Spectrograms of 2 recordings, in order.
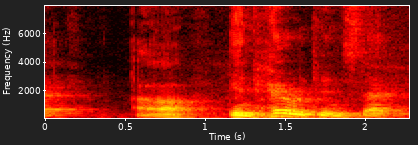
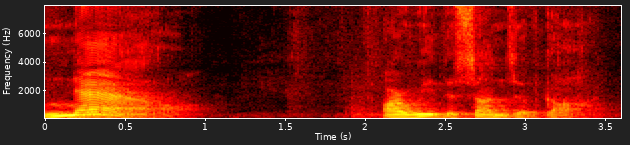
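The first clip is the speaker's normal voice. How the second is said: now leaned on hard, heavy stress; 4 semitones lower than usual. Reading 1 John chapter 3 verse 2 aloud, stress on now. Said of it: "I emphasize that word now".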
